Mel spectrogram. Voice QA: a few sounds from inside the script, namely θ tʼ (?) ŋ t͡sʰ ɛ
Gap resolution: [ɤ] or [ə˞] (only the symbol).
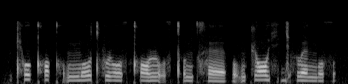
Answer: ɤ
